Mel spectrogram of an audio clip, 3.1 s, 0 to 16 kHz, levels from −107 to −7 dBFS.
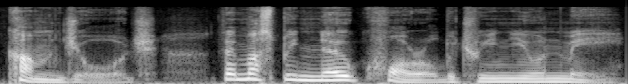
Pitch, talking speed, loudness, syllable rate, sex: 125 Hz, 210 wpm, -18 LUFS, 5.5 syllables/s, male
